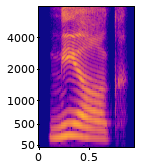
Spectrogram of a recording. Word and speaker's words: milk: 우유는요, 여러분께서 milk 하고 뒤에다가 강세를 주지 마시고요. 마치 meal처럼 소리를 살짝 끌어주면서 끝부분에 크 소리를 작게 내보세요. 보세요. milk, milk.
